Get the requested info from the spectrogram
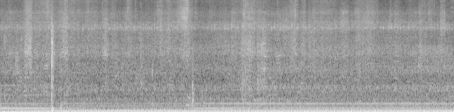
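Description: Optare MetroCity single-deck bus's diesel engine running with a steady low drone. A higher hum over it drops away about a second in and comes back near four seconds, and there is a single sharp click about a second in.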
